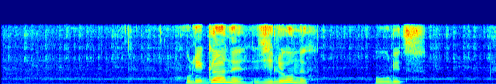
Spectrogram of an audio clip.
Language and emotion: Russian, neutral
